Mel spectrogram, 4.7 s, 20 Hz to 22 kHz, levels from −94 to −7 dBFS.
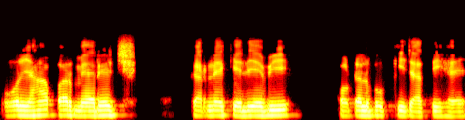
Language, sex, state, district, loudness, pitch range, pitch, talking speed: Hindi, male, Bihar, Lakhisarai, -15 LUFS, 125-135 Hz, 130 Hz, 180 wpm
